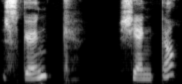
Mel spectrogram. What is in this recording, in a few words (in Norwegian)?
"skønk", hemsedalsmaalet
